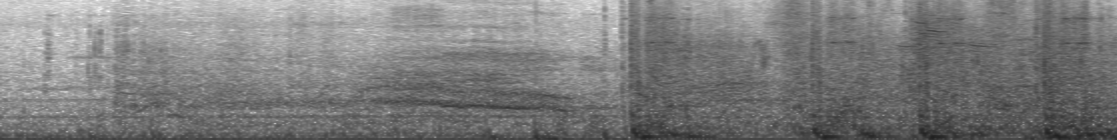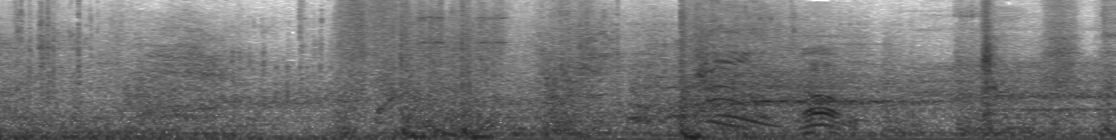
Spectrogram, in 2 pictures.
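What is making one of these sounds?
A creature snarls and growls close by.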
